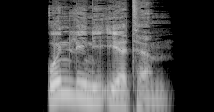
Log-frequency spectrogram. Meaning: strong dative masculine/neuter singular of unliniiert
- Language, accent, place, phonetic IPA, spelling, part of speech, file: German, Germany, Berlin, [ˈʊnliniˌiːɐ̯təm], unliniiertem, adjective, De-unliniiertem.ogg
